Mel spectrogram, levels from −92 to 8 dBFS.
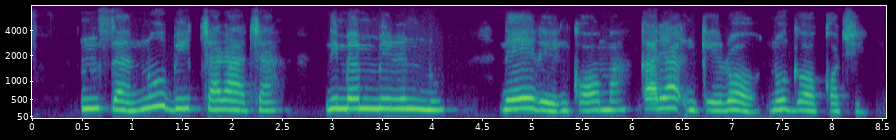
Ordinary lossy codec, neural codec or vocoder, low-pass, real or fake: Opus, 16 kbps; none; 7.2 kHz; real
